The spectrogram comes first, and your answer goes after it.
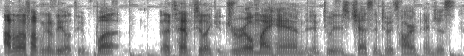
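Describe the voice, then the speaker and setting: Bright, forceful male tabletop player. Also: mid-range voice, fairly even intonation, fairly quick, soft background music. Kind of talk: casual role-play chat.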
